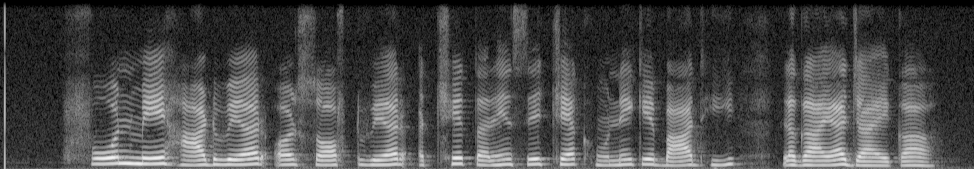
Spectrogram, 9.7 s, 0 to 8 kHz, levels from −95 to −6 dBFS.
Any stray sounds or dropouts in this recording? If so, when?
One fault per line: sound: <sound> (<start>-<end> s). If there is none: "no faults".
no faults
